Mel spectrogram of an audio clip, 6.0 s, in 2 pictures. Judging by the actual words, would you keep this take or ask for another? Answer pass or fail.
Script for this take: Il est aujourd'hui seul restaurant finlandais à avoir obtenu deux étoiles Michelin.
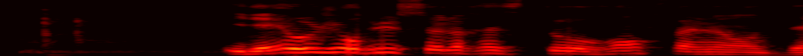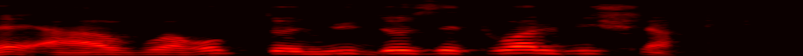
pass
